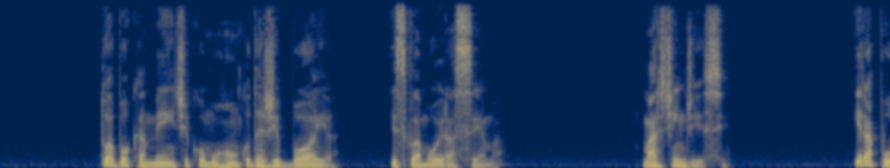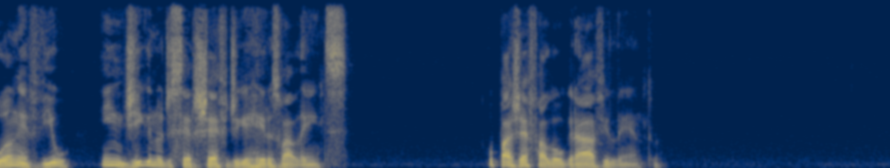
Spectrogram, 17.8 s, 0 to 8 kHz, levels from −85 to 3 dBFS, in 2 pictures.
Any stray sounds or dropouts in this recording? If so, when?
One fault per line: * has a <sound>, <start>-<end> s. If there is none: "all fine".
all fine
